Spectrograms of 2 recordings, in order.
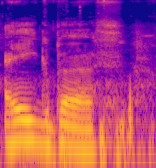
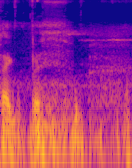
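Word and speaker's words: Aigburth: But Egbert looks like you pronounce it Aigbirth, but you don't, it's Egbert.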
